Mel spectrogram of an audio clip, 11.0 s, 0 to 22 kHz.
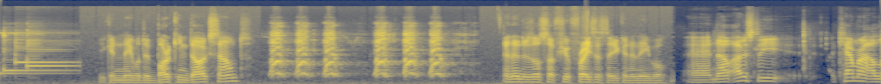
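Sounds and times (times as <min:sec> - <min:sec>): recorded dog barking: 0:03.3 - 0:06.0.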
